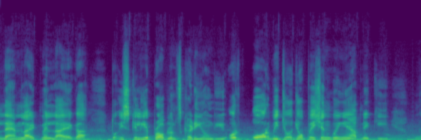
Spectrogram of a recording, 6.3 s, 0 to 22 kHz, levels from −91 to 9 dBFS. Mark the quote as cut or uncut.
uncut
